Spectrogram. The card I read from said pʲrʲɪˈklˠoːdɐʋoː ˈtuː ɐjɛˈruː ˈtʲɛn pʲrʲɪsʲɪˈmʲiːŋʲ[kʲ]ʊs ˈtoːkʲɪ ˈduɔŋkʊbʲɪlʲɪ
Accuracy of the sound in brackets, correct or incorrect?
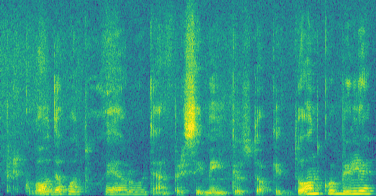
correct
